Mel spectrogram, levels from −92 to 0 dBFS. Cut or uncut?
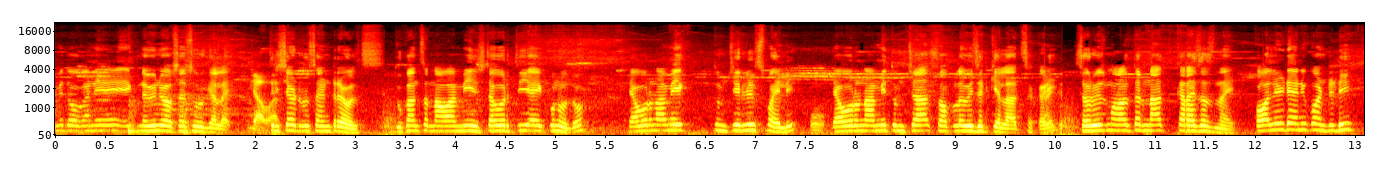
cut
